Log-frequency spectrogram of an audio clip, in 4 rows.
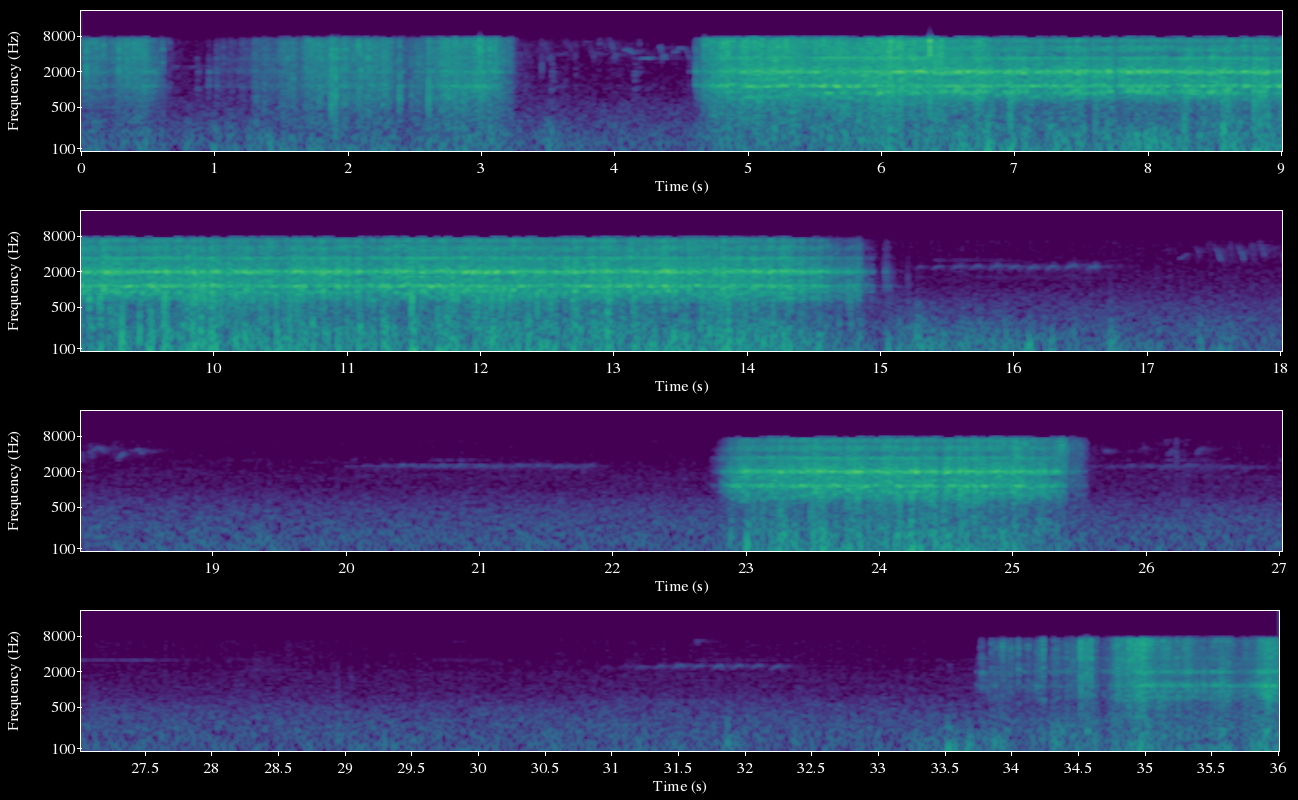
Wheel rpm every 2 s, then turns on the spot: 0, 10, 60, 120, 110, 110, 120, 20, 0, 0, 0, 40, 70, 0, 0, 0, 0, 10.
2-4 34-36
